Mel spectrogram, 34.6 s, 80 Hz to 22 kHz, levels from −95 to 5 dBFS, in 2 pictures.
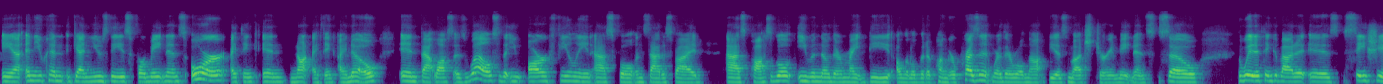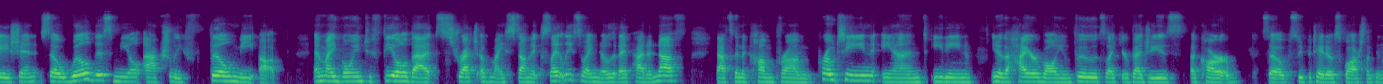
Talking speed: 195 wpm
